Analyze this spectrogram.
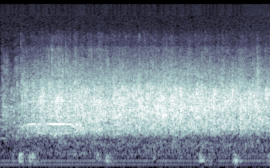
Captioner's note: audience applauds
